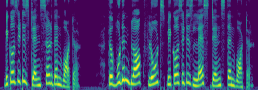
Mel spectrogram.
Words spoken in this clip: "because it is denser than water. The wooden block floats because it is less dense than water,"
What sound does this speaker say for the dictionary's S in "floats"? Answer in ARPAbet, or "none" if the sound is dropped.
S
